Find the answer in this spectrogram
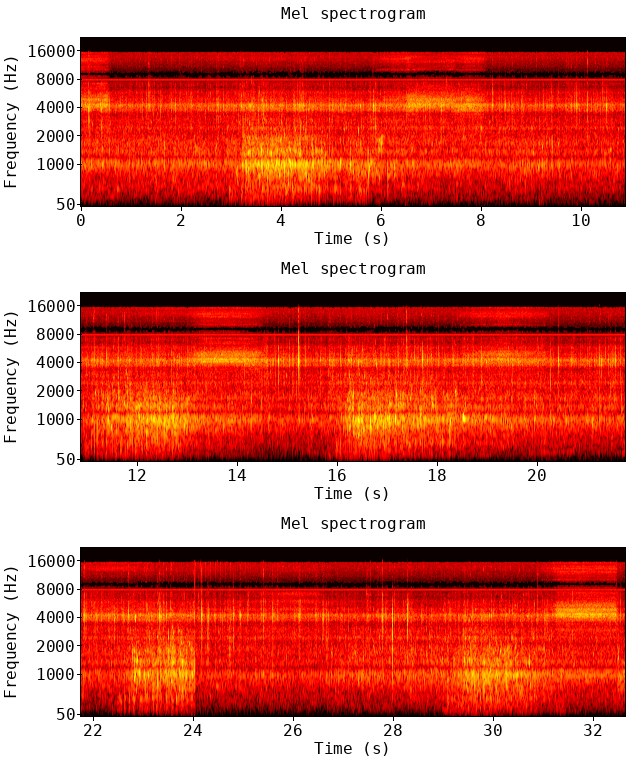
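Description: A scuba diver breathing through a regulator underwater: a bubbling rush of exhaled air about five times, each lasting two to three seconds and roughly six seconds apart, with a fainter high hiss of inhalation between them.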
